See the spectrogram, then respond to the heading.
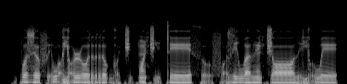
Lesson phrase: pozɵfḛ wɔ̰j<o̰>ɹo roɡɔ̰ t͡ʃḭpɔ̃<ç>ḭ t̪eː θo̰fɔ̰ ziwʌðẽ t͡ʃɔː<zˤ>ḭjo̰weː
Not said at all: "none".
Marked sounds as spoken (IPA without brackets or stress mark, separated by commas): ɔ̰, t͡ʃ, ð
